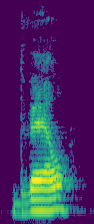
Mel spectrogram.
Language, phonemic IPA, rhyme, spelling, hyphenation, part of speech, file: Dutch, /dʋɛi̯l/, -ɛi̯l, dweil, dweil, noun / verb, Nl-dweil.ogg
- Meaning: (noun) 1. floorcloth, mop 2. worthless person; weakling; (verb) inflection of dweilen: 1. first-person singular present indicative 2. second-person singular present indicative 3. imperative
